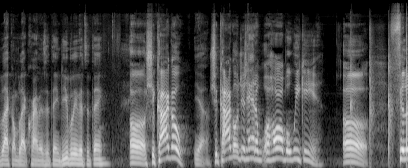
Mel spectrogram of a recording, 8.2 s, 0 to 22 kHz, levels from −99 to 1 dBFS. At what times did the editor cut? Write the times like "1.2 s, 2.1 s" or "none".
2.4 s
